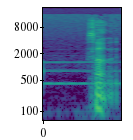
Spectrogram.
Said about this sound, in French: Ah, on attend vraiment le bout de la cloche.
